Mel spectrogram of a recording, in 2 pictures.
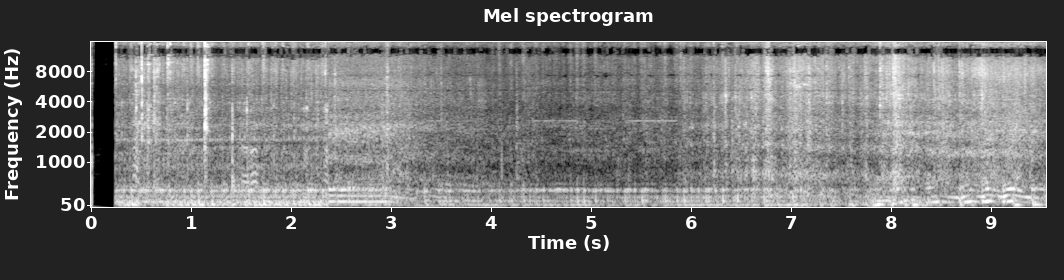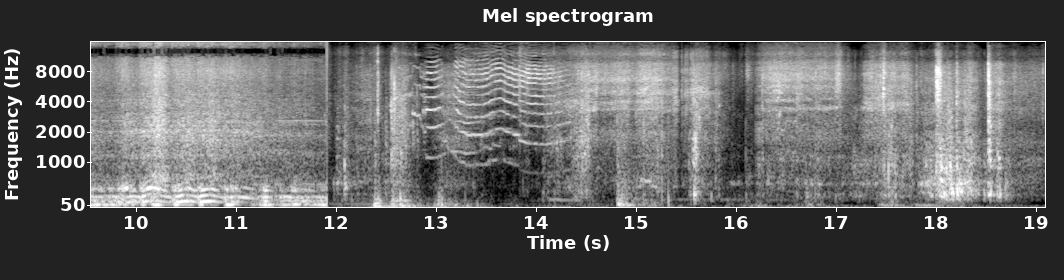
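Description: A Ski-doo snowmobile engine fires up and revs, its rising drone running under near, continuous conversation before sputtering into irregular bursts.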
